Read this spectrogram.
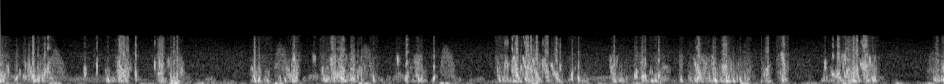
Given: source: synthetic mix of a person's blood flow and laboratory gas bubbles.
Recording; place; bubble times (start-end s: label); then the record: Doppler ultrasound of blood flow; subclavian vein
0.00-0.57 s: bubbles
0.82-0.90 s: bubbles
0.93-1.01 s: bubbles
1.05-1.40 s: bubbles
1.51-1.85 s: bubbles
2.49-2.73 s: bubbles
2.77-3.03 s: bubbles
3.12-3.66 s: bubbles
3.70-3.78 s: bubbles
3.94-4.28 s: bubbles
4.30-4.38 s: bubbles
4.94-5.64 s: bubbles
5.67-5.91 s: bubbles
6.07-6.27 s: bubbles
6.31-6.71 s: bubbles
6.78-7.52 s: bubbles
7.61-7.73 s: bubbles
7.76-7.90 s: bubbles
8.21-8.80 s: bubbles
9.32-9.45 s: bubbles
From the record:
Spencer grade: 4 (maximum detectable bubble signal sounding continuously throughout systole and diastole of every cardiac period, and overriding the amplitude of the normal cardiac signals); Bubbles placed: anywhere in the cardiac cycle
